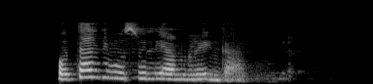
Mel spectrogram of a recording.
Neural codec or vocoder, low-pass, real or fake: none; 7.2 kHz; real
